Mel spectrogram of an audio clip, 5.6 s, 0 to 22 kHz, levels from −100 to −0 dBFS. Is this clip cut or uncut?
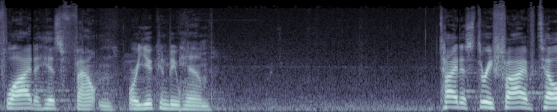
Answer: cut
